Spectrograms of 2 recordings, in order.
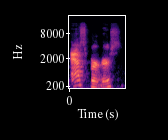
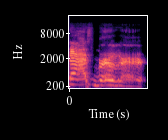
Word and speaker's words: Asperger: You're an Asperger. No, but it is on the scale of the autism scale. But Linda says it's spelled different. I know it's spelled differently. It's spelled like Asperger, but it's Asperger.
